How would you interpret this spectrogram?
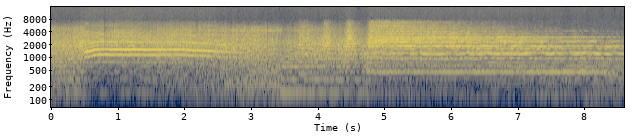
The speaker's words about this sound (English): Look out! The train!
